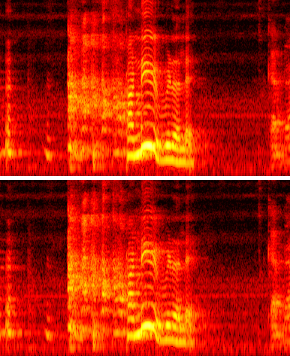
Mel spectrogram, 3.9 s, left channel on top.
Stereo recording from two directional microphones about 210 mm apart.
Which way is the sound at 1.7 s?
35° left (ahead or behind).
